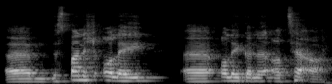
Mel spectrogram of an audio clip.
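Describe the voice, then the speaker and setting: Male call-in host, fairly high voice, teasing slangy banter, roomy echo. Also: normal speed, darkish tone. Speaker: host of a football fan call-in show. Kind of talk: casual banter and reading out chat comments.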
